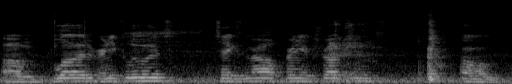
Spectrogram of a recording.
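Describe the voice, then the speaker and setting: A man's voice: fairly high pitch, fairly even intonation, measured pace. A man speaking as a paramedic trainee, reciting the procedural steps of a patient-assessment drill aloud. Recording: roomy, distant mic with clear background noise.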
